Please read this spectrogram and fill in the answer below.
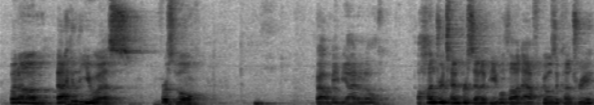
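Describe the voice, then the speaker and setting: At a fairly quick pace but with long, frequent pauses, a man with an American accent and a medium pitch speaks with ordinary pitch variation amid audible room echo. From United States. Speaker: student comedian. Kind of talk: stand-up. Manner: halting.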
